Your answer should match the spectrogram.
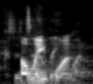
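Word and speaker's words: Ale-8-One: It's supposed to be pronounced a late one.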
